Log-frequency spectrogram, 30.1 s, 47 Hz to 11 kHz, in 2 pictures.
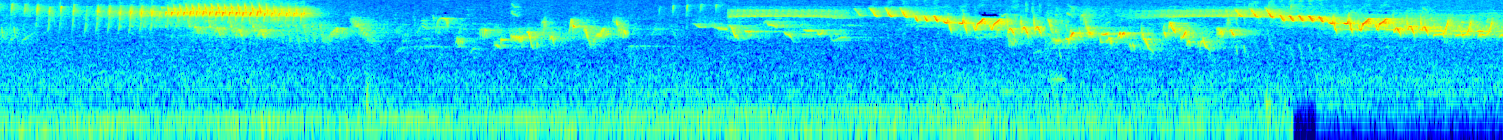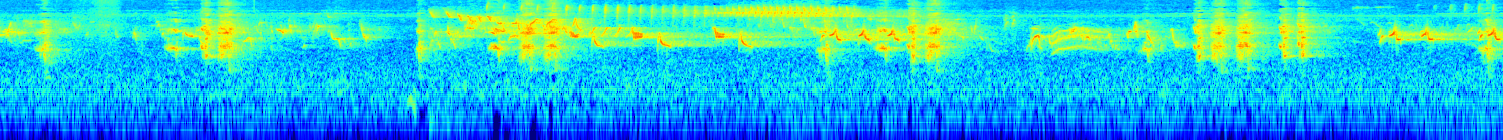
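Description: Birds chirping and calling, with many short high notes and trills. A steady low background rumble cuts off suddenly about 13 seconds in; after that, louder, harsher calls come in quick runs.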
